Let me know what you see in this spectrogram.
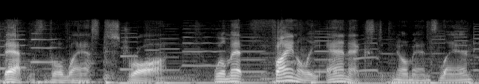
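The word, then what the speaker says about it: Ouilmette: Antoine Wilmette, that's spelled O-U-I-L-M-E-T-T-E,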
